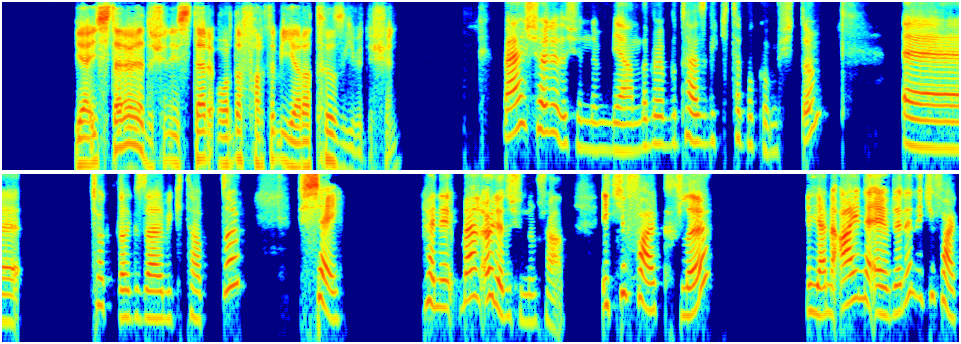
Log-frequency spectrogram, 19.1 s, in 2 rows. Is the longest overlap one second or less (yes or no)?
yes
